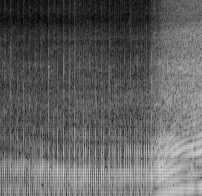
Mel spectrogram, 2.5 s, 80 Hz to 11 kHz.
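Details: New Makita EA3200S chainsaw during break-in: busy even note while cutting wood, then clean climb to steady high scream at full throttle; strong and healthy.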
